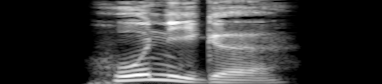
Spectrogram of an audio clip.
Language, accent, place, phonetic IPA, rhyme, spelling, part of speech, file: German, Germany, Berlin, [ˈhoːnɪɡə], -oːnɪɡə, Honige, noun, De-Honige.ogg
- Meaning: nominative/accusative/genitive plural of Honig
